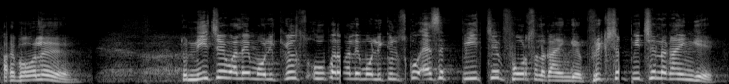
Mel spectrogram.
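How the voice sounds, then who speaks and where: High-voiced energetic male physics teacher. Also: fairly quick, few pauses. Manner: repetitive, calls on students, asks questions. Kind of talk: energetic classroom lecture. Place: classroom.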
